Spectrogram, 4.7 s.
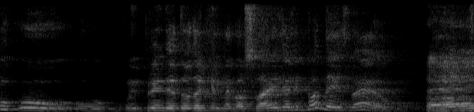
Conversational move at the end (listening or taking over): taking over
